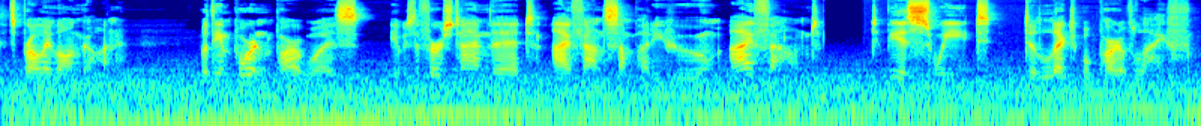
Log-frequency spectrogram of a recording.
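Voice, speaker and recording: Male actor as affectionate, teasing waiter boyfriend for ASMR roleplay; low, hushed, breathy delivery, noticeable ambient noise. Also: lightly acted. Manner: soft, breathy, near-whispered, affectionate. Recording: clearly audible background noise, ambience.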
